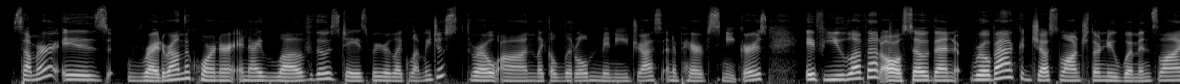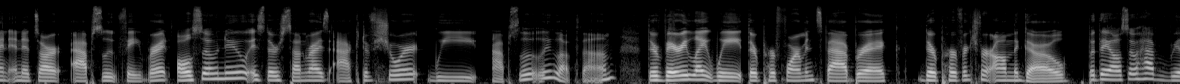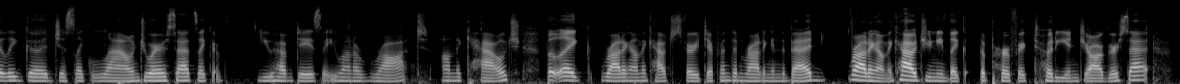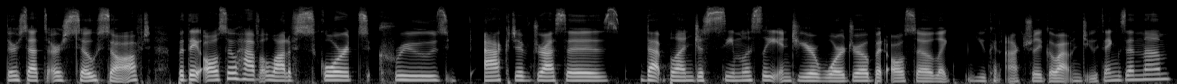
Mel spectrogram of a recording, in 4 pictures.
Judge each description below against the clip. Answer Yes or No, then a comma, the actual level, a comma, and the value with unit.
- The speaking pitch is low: No, medium, 180 Hz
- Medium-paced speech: Yes, average, 195 wpm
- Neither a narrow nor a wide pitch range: Yes, average, 3.0 semitones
